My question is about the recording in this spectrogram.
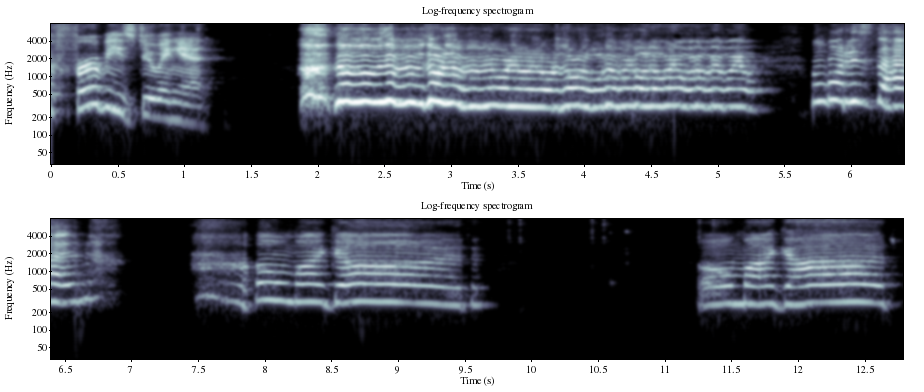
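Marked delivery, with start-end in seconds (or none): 1.9-5.3 a long, high, loud shriek of fright; loud frightened gasp and cry. Acted. A child startled by a creepy toy, screaming high and loud. Jump scare in toy store. 5.7-12.7 shaken. Acted. Shaken after the scare.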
